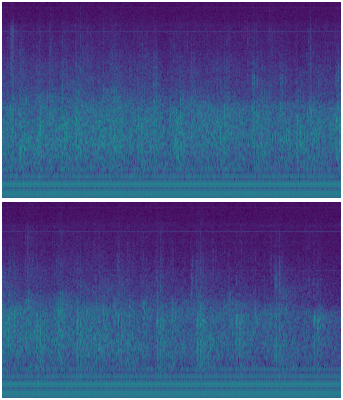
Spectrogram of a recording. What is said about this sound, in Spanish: ¿Alguien puede aplaudir todavía o ya se sienten muy ofendidos?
